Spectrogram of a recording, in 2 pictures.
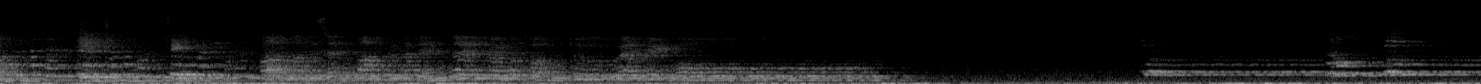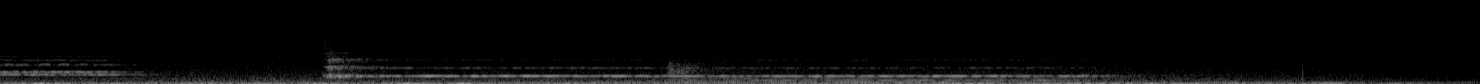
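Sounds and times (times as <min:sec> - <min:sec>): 
choir singing a carol: 0:00.0 - 0:09.2, 0:11.4 - 0:16.3, 0:18.0 - 0:26.1.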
